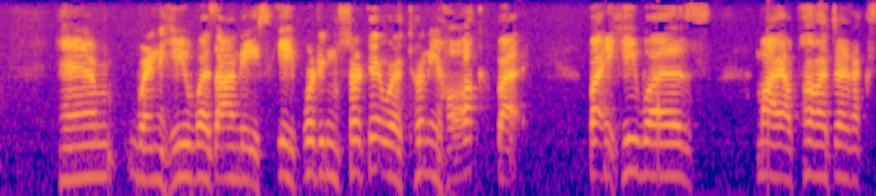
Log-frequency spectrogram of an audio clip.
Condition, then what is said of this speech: Cerebral palsy. First of all, I want to apologize to my listeners for sounding like a drive-through speaker box from Wendy's.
